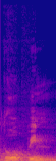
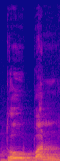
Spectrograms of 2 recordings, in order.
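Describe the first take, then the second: First: The second vowel is an 'i' sound. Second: The second vowel is an 'a' sound. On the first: The speaker calls it right. "धोबी से धोबिन बनी है" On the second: The speaker calls it wrong. "धोबन नहीं"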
